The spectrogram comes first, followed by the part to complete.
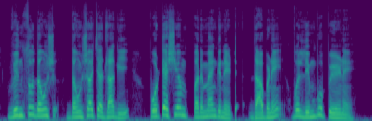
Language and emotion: Marathi, neutral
